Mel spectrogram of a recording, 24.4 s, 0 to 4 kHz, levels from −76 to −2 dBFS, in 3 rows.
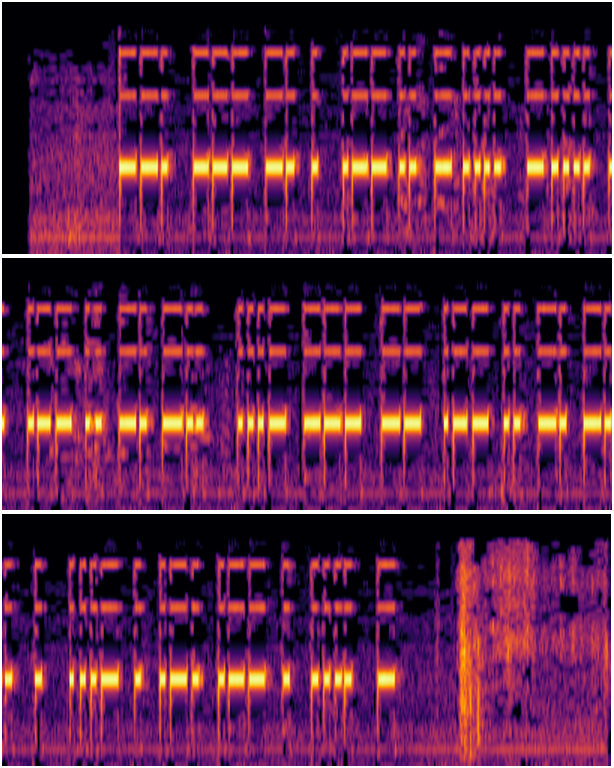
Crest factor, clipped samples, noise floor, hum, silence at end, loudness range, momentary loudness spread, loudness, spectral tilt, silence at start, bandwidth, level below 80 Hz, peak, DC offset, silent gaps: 10 dB; under 0.1%; -41 dBFS; none; 0.05 s; 2 LU; 7 LU; -11 LUFS; -7.5 dB/octave; 0.9 s; 3.2 kHz; -56 dBFS; -2 dBFS; under 0.1%; none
